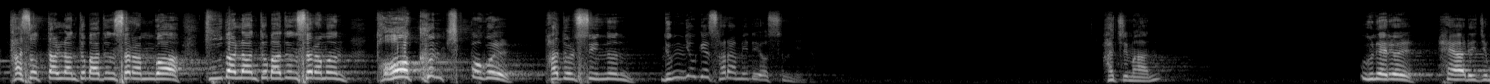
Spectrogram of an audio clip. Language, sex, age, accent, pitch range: Korean, male, 50-69, native, 195-260 Hz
